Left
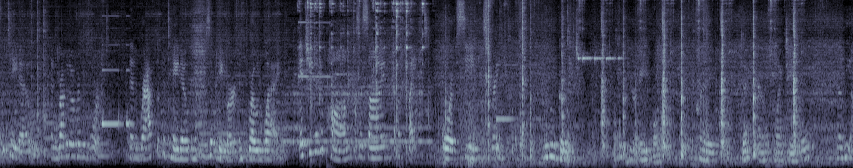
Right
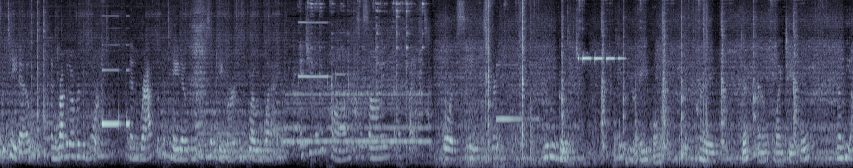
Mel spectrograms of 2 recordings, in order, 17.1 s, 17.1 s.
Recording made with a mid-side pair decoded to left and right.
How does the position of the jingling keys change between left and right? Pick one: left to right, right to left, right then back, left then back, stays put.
right then back.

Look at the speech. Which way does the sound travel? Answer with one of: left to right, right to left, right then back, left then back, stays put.
left then back.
